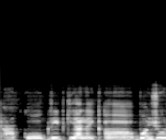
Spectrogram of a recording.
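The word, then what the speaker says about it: bonjour: पहले वाली स्लाइड में आपको ग्रीट किया लाइक बंजू मि जामी तो इसी तरीके से हेलो माय फ्रेंड्स को हम फ्रेंच में बोलते हैं बजर मे जामी बजर मेजम कैसे बोलेंगे हम बजर मे जामी बजर मेजम ओके अगला हमारा वर्ड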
